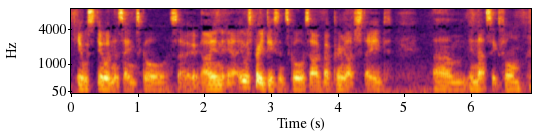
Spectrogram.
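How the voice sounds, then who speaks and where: A somewhat breathy man with a London accent, fairly low in pitch, at a moderate pace with ordinary pitch variation. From West London, England. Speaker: actor. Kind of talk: interview. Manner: halting.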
